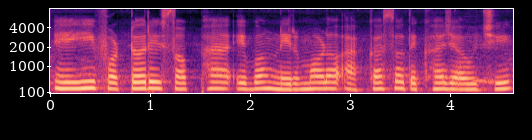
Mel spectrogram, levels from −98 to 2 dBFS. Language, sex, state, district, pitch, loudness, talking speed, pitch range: Odia, female, Odisha, Nuapada, 215 Hz, -14 LUFS, 90 wpm, 205-225 Hz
